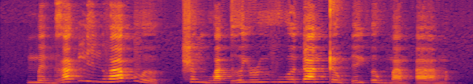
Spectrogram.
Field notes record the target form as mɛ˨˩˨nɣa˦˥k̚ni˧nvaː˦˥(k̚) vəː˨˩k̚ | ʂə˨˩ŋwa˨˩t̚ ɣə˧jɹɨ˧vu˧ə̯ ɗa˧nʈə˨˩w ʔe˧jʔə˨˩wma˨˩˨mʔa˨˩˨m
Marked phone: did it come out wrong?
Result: yes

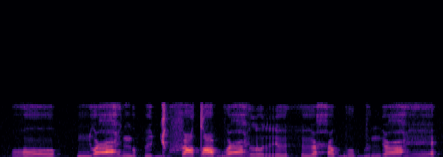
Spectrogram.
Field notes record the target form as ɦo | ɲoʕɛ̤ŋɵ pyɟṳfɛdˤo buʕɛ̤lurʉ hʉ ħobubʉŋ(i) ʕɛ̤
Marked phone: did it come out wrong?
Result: yes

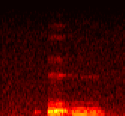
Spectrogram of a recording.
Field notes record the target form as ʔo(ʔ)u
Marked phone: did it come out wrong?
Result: no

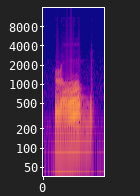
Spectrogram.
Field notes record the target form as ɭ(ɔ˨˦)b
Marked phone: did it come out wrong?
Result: no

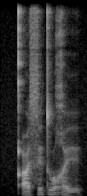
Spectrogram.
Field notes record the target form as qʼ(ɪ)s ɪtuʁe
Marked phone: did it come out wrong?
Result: yes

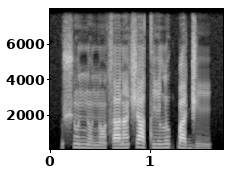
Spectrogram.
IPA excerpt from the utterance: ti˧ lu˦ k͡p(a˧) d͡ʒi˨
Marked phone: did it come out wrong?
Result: no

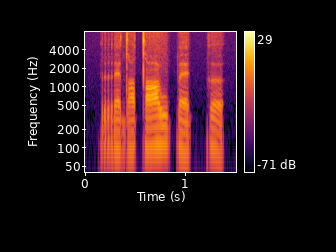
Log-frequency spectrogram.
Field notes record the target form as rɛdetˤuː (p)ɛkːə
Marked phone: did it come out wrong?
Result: no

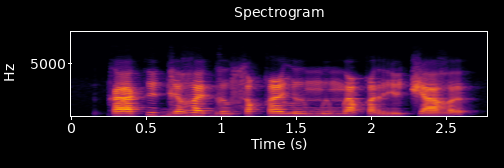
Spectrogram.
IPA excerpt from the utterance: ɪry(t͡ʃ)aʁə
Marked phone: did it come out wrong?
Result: no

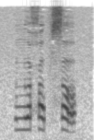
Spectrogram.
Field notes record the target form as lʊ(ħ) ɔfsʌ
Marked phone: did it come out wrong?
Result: no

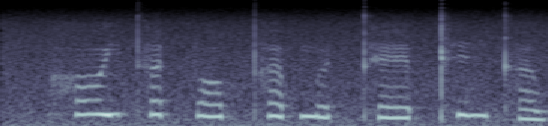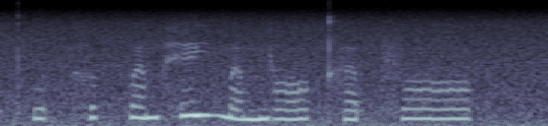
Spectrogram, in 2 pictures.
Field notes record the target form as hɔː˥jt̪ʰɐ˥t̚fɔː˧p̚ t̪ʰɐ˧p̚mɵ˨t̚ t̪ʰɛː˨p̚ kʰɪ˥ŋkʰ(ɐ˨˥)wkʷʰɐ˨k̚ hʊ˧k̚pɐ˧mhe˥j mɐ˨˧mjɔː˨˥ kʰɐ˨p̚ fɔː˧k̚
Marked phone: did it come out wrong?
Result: yes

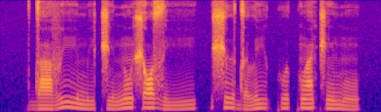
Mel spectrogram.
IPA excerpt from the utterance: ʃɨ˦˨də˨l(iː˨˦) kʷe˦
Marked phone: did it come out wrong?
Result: yes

